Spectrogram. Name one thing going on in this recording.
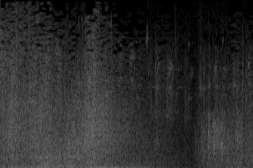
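A heavy weapon whooshes through the air.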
